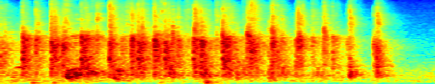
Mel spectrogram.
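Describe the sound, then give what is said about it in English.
Hands clap steadily at a Unity church service after a prayer ends with Amen, a quick run of sharp, evenly spaced claps that fills the whole stretch before tapering off near the end. “I'm going to clap.”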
